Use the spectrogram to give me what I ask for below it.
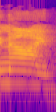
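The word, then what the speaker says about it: Nein: But spelled like N-E-I-N, the Mighty Nine.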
